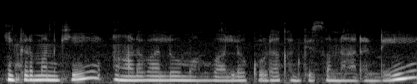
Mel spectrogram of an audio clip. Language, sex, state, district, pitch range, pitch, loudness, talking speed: Telugu, female, Andhra Pradesh, Annamaya, 180-210 Hz, 190 Hz, -19 LUFS, 85 wpm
